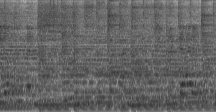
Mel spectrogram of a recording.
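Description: A woman singing a pop song live into a handheld microphone, with instrumental accompaniment, the melody sliding and held notes throughout.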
